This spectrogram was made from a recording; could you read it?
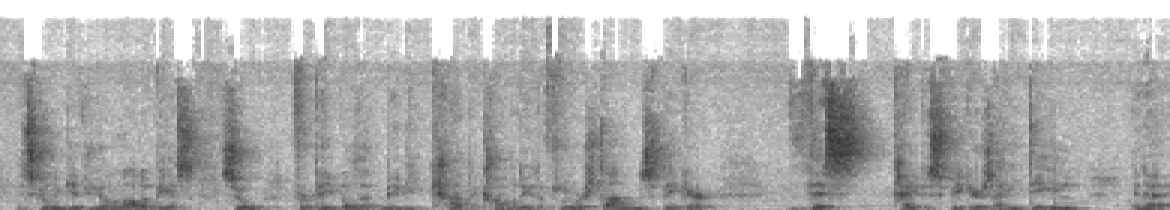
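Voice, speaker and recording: A man presenting an informal, unscripted product review as a shop presenter, speaking in a hesitant, halting way. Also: mid-range voice, creaky, a little mellow. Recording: echoey room, distant mic, faint noise.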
